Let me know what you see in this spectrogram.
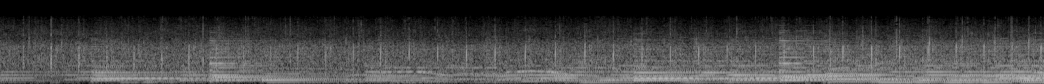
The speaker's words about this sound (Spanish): Fuerte ese aplauso para Jesús.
